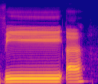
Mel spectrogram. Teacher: Fi di sini panjangnya bukan cuma 2, tapi 4 atau 5. Ada tanda alisnya, simpelnya gitu. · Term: Fi panjang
